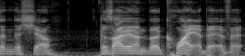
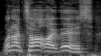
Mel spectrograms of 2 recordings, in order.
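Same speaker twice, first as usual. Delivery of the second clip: higher, lifted untrustworthy tone; insincere high voice; 10 semitones higher, 4 dB louder than usual. Shown as a demonstration. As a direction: sound like you can't be trusted. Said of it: "you can't trust a damn thing I'm saying".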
